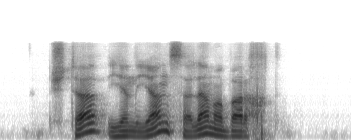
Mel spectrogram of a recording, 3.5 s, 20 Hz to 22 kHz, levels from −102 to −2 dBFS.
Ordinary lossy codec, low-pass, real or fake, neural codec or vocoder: MP3, 64 kbps; 7.2 kHz; fake; codec, 16 kHz, 0.7 kbps, FocalCodec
